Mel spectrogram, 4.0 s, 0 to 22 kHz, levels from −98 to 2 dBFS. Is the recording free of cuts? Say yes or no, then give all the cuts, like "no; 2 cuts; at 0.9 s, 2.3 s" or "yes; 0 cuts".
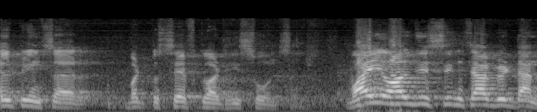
no; 1 cut; at 2.5 s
